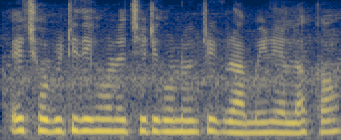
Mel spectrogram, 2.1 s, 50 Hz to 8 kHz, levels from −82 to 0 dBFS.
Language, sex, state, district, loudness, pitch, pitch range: Bengali, female, West Bengal, Alipurduar, -14 LUFS, 245 Hz, 225-245 Hz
